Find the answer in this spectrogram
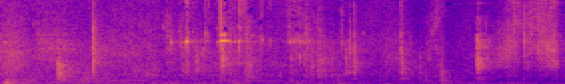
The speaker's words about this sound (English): And that's Quigley asking for pets like any other dog in a setting where he is surrounded by people and he loves the attention.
